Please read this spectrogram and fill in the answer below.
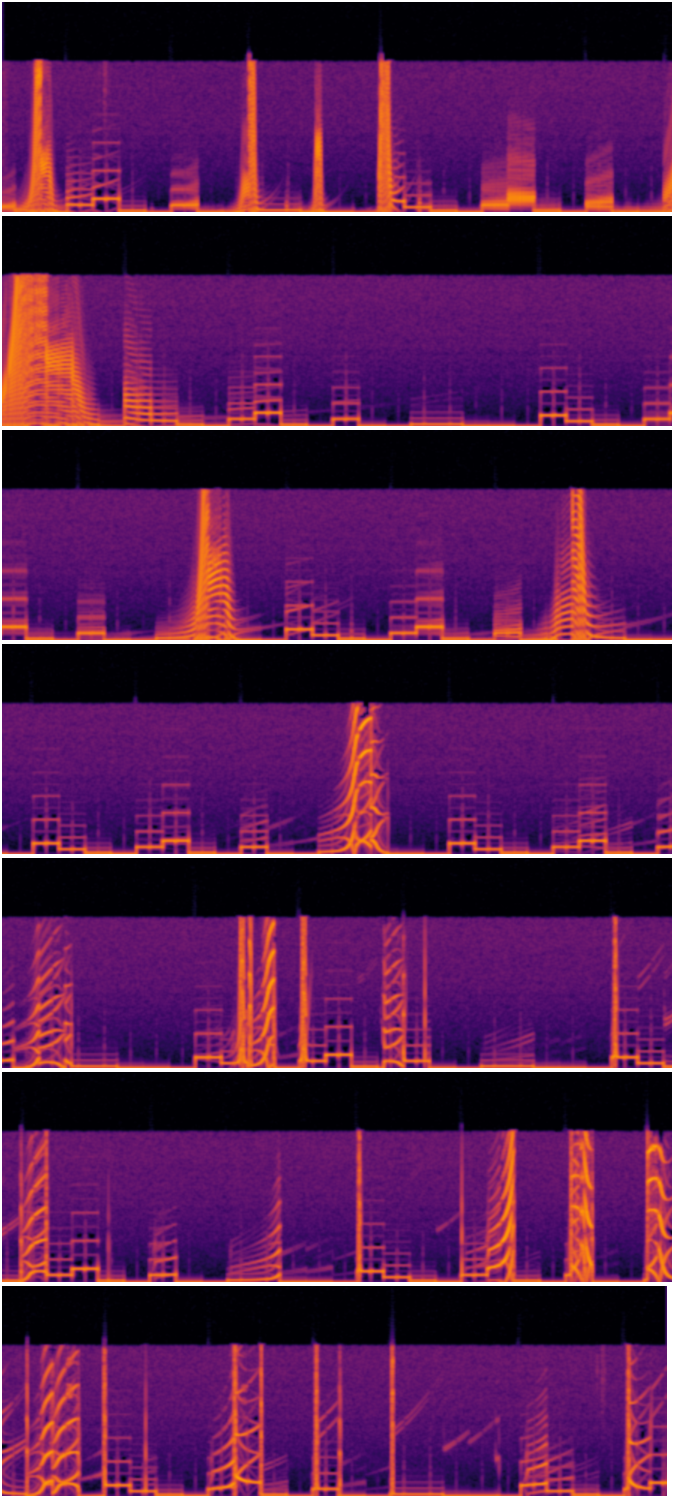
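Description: Make Noise modular synthesizer, its DPO dual oscillator playing a steady run of short pitched notes. Every few seconds some notes swell into bright, swooping, clangy tones. This is frequency modulation that grows stronger as the modulating oscillator's pitch nears the FXDf filter band chosen to pass it.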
